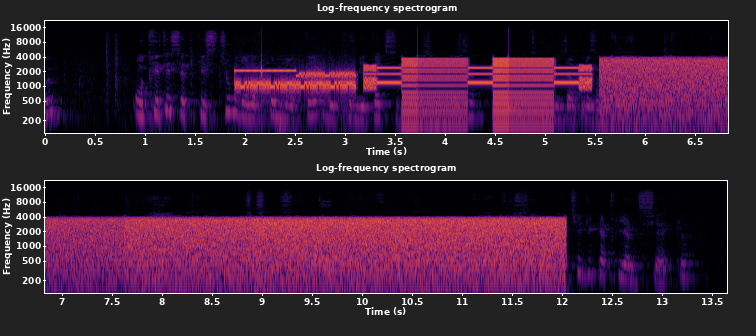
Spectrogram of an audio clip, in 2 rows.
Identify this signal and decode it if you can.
Dial-up modem handshake (V.34 or later), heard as a whistle, warbles, then hiss.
